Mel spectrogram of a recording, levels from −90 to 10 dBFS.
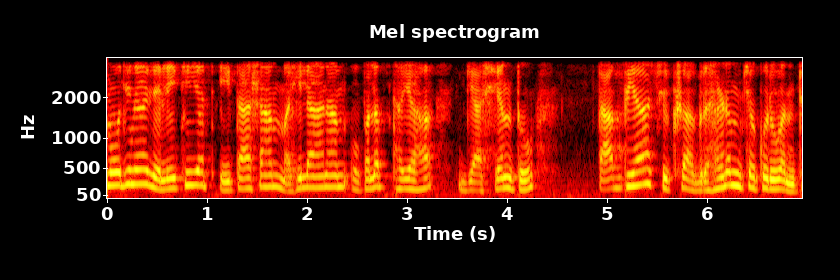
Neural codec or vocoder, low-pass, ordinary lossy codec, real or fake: codec, 16 kHz, 8 kbps, FunCodec, trained on LibriTTS, 25 frames a second; 3.6 kHz; none; fake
